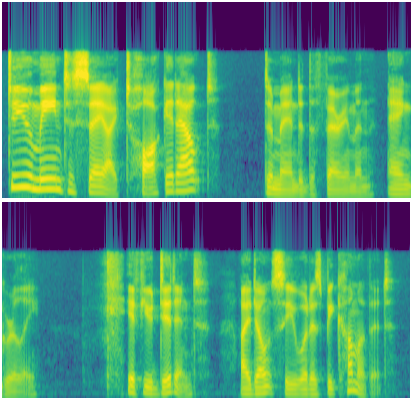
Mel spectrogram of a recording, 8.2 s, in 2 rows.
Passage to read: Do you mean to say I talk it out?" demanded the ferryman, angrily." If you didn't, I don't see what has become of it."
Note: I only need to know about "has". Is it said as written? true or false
true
